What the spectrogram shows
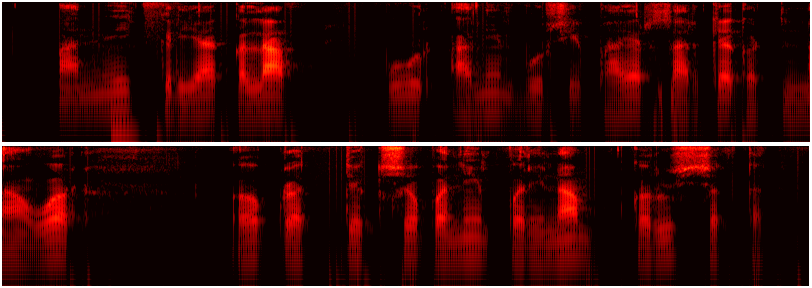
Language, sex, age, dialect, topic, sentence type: Marathi, male, 51-55, Varhadi, agriculture, statement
